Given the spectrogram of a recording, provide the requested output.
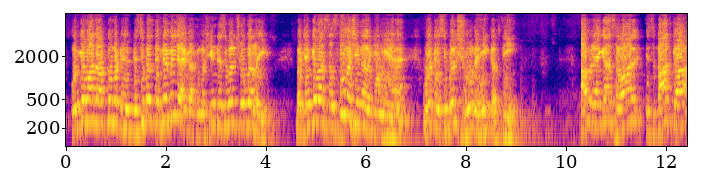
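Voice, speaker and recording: A man with a high-pitched voice speaks as if addressing officials, pressing his case with repeated points and pointed questions. The sound is echoey and muffled, picked up at a distance from the microphone. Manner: insistent, argumentative, with rhetorical questions and repetition. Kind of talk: forceful public statement of grievance.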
